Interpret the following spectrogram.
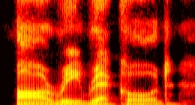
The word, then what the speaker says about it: record: For example, record as a noun is stressed on the first syllable, re record. But record as a verb is stressed on the second syllable, record.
